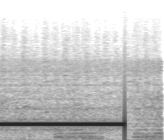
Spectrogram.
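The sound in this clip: A telephone tone while a call is placed: one steady, unbroken, mid-pitched beep lasting nearly two seconds, cut off by a click, then a faint low rumble.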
